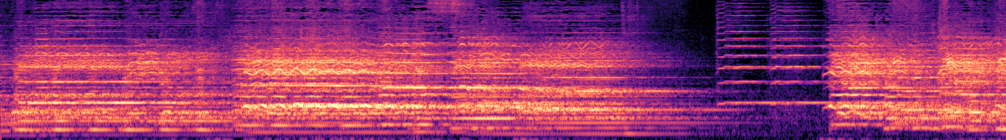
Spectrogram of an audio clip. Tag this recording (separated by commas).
Music, fiddle, Bowed string instrument, Cello, Opera, Musical instrument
